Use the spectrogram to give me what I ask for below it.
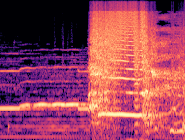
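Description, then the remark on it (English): A single voice imitates the long, strained yell Gandalf gives as the Balrog's whip grabs his ankle and pulls him down. It starts as a held tone, then bursts into a loud, raspy cry with a falling pitch, with no other sounds. “The Balrog falls, but it grabs onto his ankle with the whip and is pulling him down and he yells.”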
